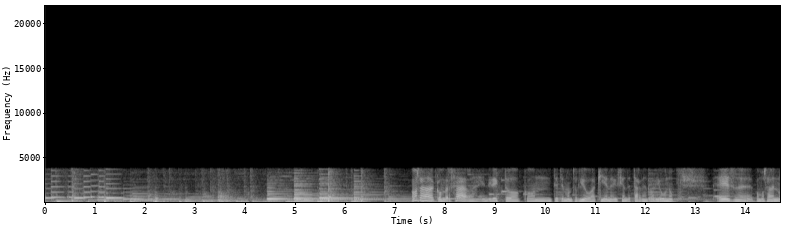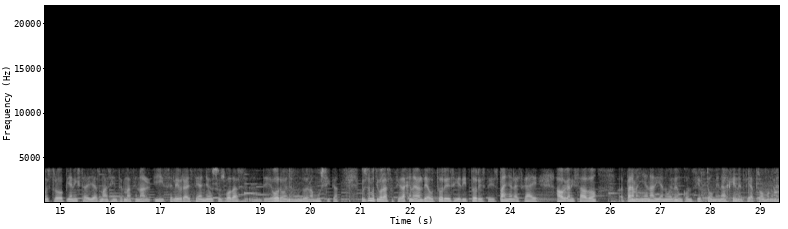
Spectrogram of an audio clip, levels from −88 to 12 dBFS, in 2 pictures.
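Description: Nothing stood out on listening; the audio carries the narrow, telephone-like band of the call path, with nothing above about 4 kHz.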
